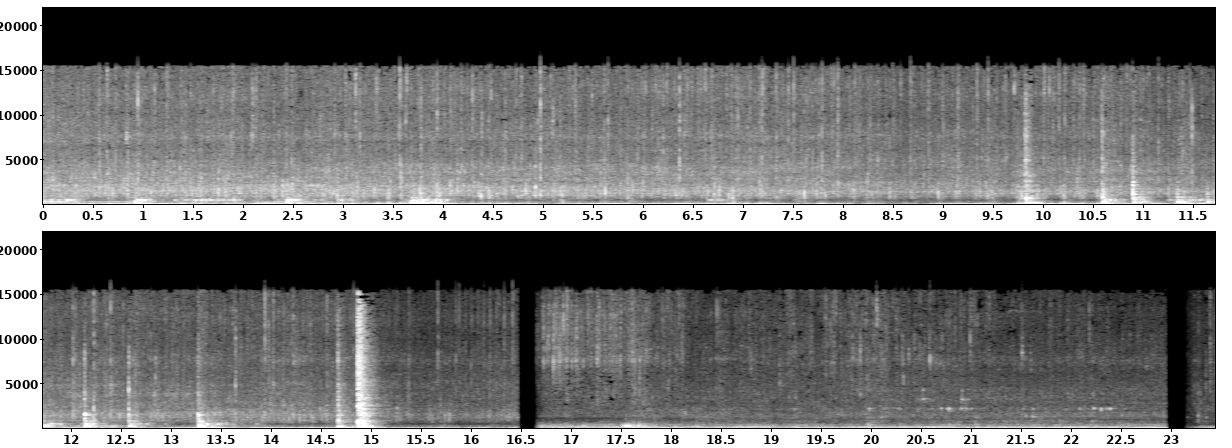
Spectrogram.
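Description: Crab, shrimp and vegetables sizzling in a frying pan, with a wooden spatula knocking and scraping against the pan several times between about ten and fifteen seconds in. After a cut, a kitchen tap runs water into a bowl of grated coconut.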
